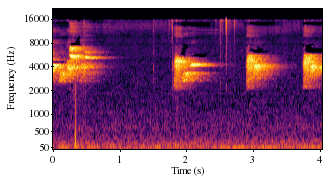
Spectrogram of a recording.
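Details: European goldfinch, tiwawati song style: four separate bright, buzzy trilled notes spaced about a second apart, the first fuller and more twittering, heard against a soft constant background hiss.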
